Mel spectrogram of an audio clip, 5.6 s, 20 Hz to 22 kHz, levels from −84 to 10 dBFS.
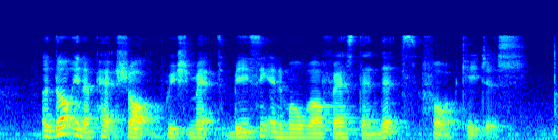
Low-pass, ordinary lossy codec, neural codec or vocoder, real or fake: none; none; none; real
